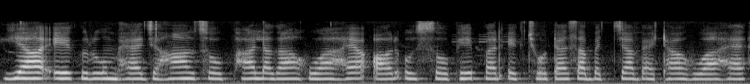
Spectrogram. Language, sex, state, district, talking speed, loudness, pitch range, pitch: Hindi, female, Jharkhand, Deoghar, 160 wpm, -18 LUFS, 255-270 Hz, 260 Hz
